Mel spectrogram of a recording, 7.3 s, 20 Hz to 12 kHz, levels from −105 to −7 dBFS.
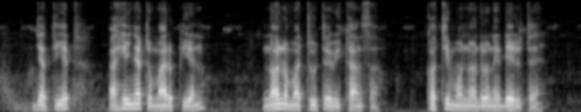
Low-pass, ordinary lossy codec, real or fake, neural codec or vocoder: none; none; fake; codec, 24 kHz, 6 kbps, HILCodec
